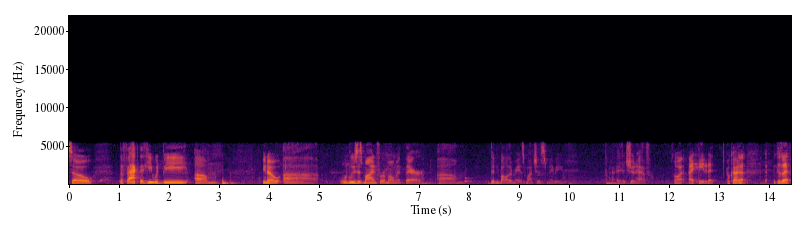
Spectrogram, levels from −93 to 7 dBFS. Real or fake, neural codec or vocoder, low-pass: real; none; 5.4 kHz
